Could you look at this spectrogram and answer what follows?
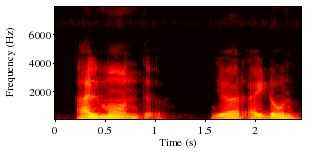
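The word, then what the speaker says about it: allemande: male 7 is almo almond here i don't pronounce the d and here i pronounce the d almo almond japan the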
